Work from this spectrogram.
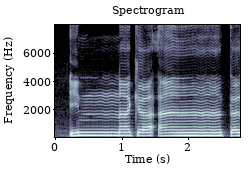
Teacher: তা এর মাখরাজের জিহ্বা নিয়ে যাব কাছাকাছি। উপর পাটি দাঁত এর গোড়ায় জিহ্বা নিয়ে নাক থেকে গুনা করব। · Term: ইফা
